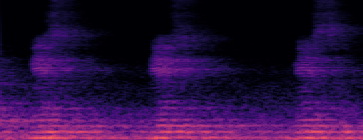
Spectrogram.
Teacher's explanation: Dia tidak tapi bis. Jadi sin itu dia ada sifat desisnya.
